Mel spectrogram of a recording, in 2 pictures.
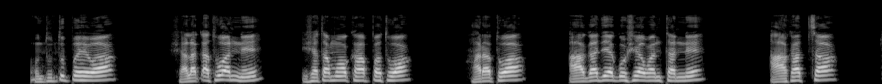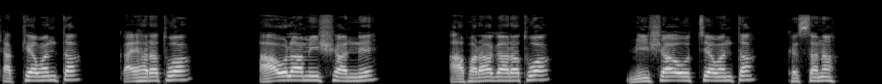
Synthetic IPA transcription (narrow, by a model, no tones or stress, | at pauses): ʔʊnt̪ːʊnt̪ːʊpːɛhɛwaː | ʃɐ̰lɐkʼɐt̪ʊwaːnːɛ | ɪʃɐt̪ɐmʊwaːkaːpːɐt̪ʊwaː | hɐ̰ɾɐt̪ʊwaː | aːɡɐd̪ɪjaːɡɔʃ̬ɪjaːwɐnt̪ːɐnːɛ | ʔa̰ːkɐt͡sːaː | t͡ʃʼɐkːɪjaːwɐnt̪ːɐ | kʼɐjhɐɾɐt̪ʊwaː | aːʔɔlaːmiːʃːaːnːɛ | ʔa̰ːfɐɾaːɡaːɾɐt̪ʊwaː | miːʃːaːo̞ːt͡sːɪjaːwɐnt̪ːɐ | kɛsːɐnɐ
